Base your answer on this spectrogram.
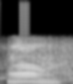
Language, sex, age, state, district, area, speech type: Hindi, female, 30-45, Uttar Pradesh, Mau, rural, conversation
